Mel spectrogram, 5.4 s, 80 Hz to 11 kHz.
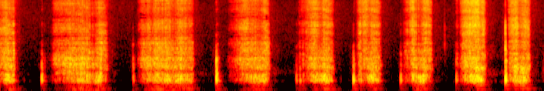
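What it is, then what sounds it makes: Clay-coated soap bar scraped. A metal spatula with a wooden handle scrapes and carves the thick, dry beige clay or plaster crust coating a solid, rectangular, translucent yellow glycerin soap bar on a table, throwing up crumbly shavings. A series of short, dry, raspy scraping strokes is separated by brief silences, with a gritty midrange texture centered near 400 Hz and little low end.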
